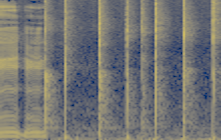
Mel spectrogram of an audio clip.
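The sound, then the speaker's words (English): Sharp hand claps for a round of applause follow a brief burst of talk. Several single claps land at uneven intervals and stay crisp and percussive, without building into a continuous roll. “since we mentioned Tom Jurich, let me give a round of applause.”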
